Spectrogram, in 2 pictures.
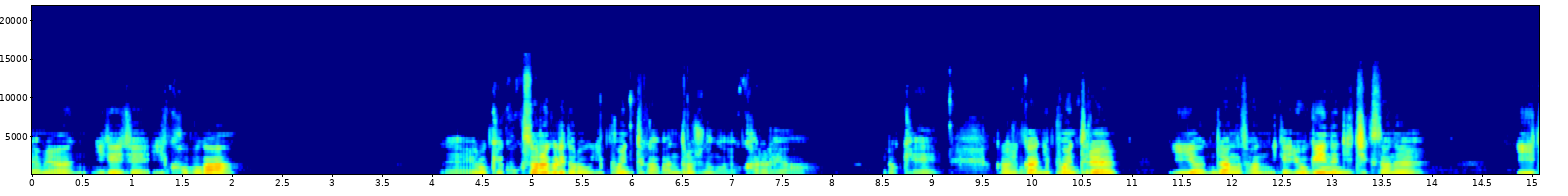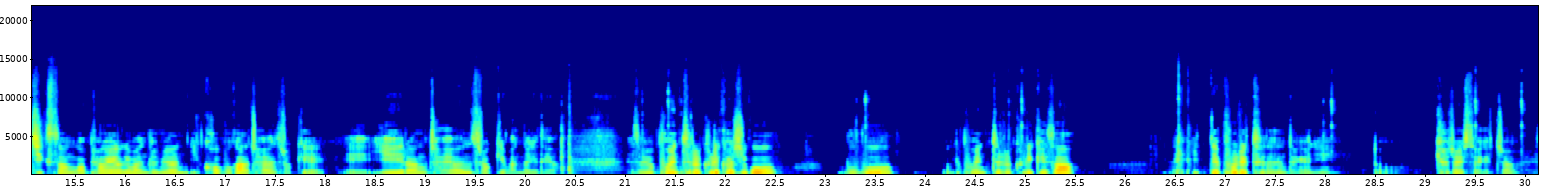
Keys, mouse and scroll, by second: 9.2 ctrl+z, 26.2 Escape.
